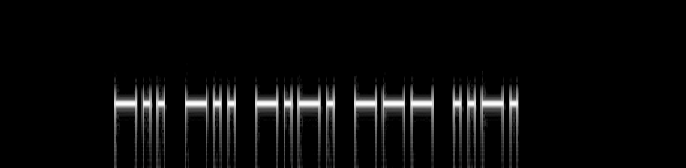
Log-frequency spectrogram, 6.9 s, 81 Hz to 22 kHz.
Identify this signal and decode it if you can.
Morse code, heard as a keyed tone, about 17 wpm, 700 Hz. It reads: DDCOF
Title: Code Groups - 5 Letters - 17wpm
